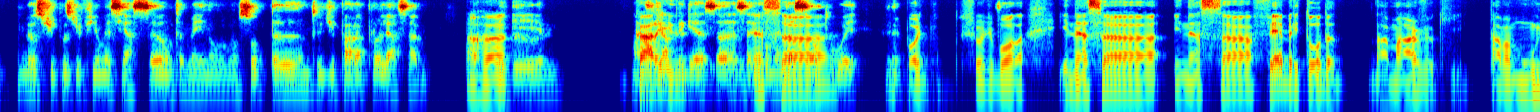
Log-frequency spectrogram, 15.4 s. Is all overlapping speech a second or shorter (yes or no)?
no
